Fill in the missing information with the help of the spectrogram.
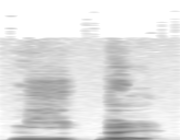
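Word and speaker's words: Niebüll: also heißt es eigentlich auch richtig ausgesprochen dann also eine neue Siedlung, Nie Büll. Der ja schon behandelte Nordseeradweg führt auch in der Nähe von Niebel vorbei.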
